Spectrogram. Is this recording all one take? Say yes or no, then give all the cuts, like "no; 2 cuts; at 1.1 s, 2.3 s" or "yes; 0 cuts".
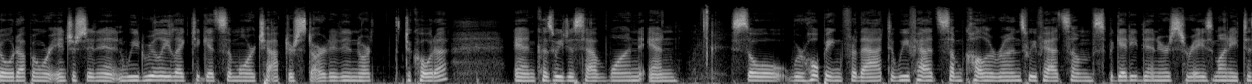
yes; 0 cuts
